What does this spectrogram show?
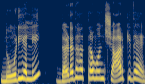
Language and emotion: Kannada, surprised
